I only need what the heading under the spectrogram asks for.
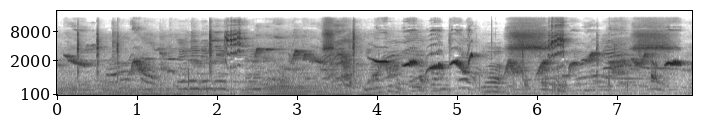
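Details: White-rumped shama singing vigorously in fighter style, a rich mix of slurred whistles, chattering bursts and buzzy notes, strongest in the second half, with mechanical clicks and faint low noise behind.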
